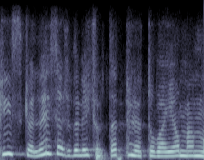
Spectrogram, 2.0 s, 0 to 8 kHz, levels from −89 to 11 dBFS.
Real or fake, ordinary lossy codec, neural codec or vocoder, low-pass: fake; Opus, 16 kbps; codec, 24 kHz, 1 kbps, SNAC; 7.2 kHz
